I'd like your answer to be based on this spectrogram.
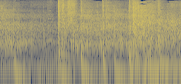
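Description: Sniper and gun shots ring out in the chaotic Stick Fight game, several sharp loud reports in quick succession, booming close and overlapping amid game noise.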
